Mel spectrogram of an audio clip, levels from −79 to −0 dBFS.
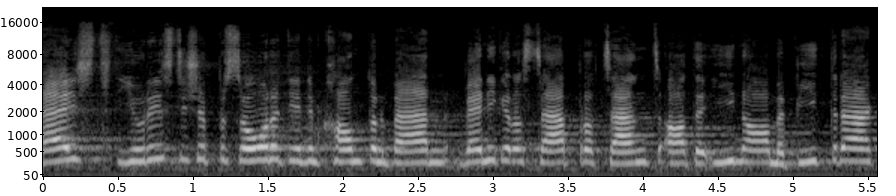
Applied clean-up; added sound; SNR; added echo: none; none; none; none.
